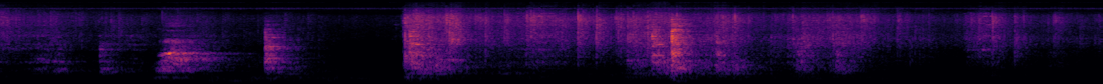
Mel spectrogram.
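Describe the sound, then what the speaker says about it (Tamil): An ada dosai made with bottle gourd batter is flipped on a hot pan: a few spatula scrapes and knocks against the metal, followed by a soft sizzle and clatter, with no talking. "ஒரு பக்கம் நல்லா முருகலாக வெந்துட்டு இப்போ நம்ம அதை திருப்பி போட்டுப்போம்."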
